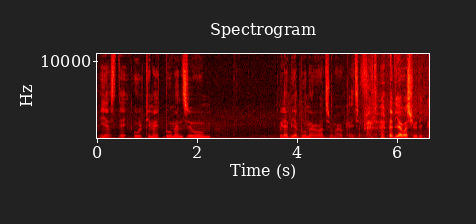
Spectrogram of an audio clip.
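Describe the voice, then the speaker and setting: A man with an Italian accent speaks at a fairly quick pace in a fairly low voice, with very wide pitch swings and big swings in loudness. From Italy. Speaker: gaming streamer. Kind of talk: live gameplay commentary. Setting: live stream with VR headset. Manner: hesitant, with fillers.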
